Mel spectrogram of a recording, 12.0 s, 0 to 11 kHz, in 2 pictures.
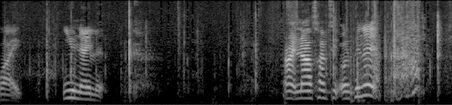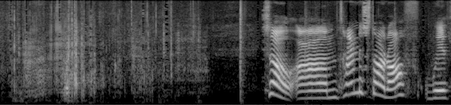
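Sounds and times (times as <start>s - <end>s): zipper pulled open: 4.4s - 8.8s.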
